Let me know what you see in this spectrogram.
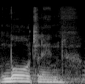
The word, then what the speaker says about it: Magdalene: I'd seen Magdalene pronounced as Maudlin, obviously, many times in Cambridge, and I thought there was something in there.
